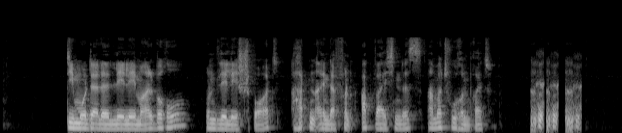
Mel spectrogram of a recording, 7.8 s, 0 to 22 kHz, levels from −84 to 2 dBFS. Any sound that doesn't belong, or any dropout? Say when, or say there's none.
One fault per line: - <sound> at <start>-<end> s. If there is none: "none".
- laugh at 6.6-7.3 s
